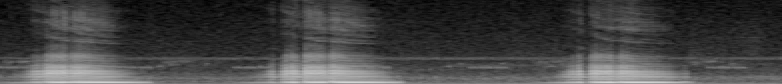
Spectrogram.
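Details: Male American bullfrog calling at night, filmed by flashlight: three deep, resonant droning croaks, each about three-quarters of a second long, repeated roughly every one and a half seconds, with a faint insect trill between them.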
